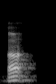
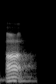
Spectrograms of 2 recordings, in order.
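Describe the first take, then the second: First: The vowel is cut off with a glottal stop. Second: The same.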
